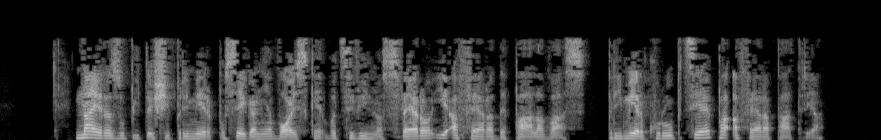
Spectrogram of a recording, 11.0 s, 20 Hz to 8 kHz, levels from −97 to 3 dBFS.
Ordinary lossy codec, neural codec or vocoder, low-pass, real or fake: MP3, 24 kbps; codec, 16 kHz, 16 kbps, FreqCodec, smaller model; 7.2 kHz; fake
